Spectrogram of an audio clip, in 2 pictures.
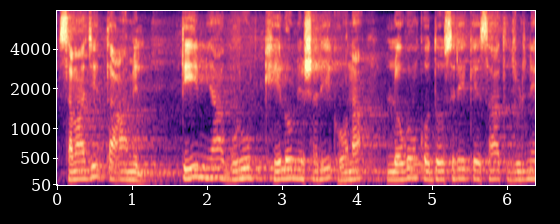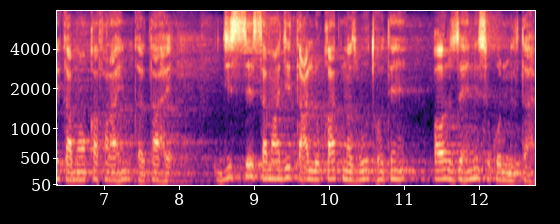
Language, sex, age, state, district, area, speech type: Urdu, male, 18-30, Uttar Pradesh, Balrampur, rural, spontaneous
